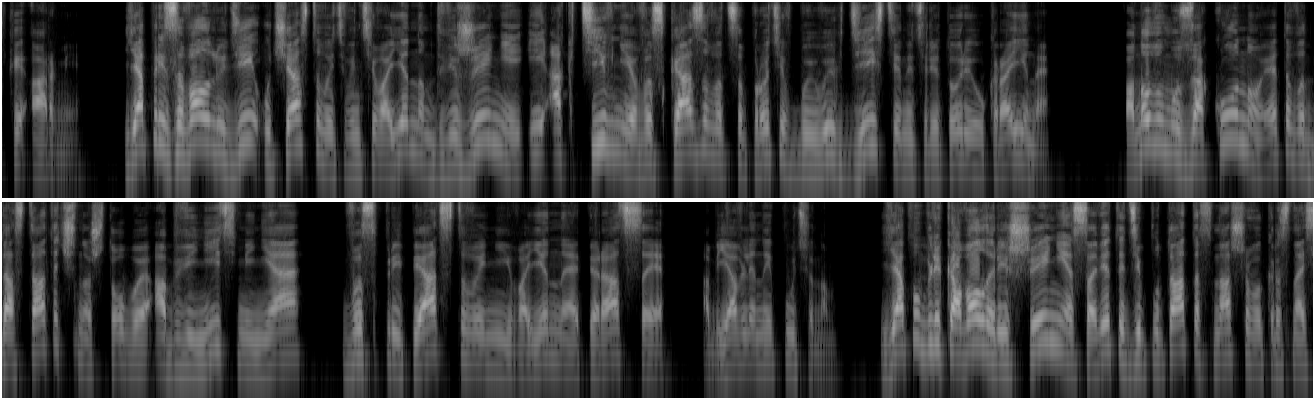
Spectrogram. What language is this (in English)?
Russian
